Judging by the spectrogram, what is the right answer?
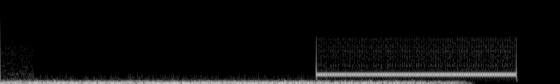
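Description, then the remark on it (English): A low, steady rumble runs for several seconds, then a phone alert sounds, a text message or call from a USGS duty seismologist on the on-call earthquake team: one sustained, mid-pitched electronic tone held for about two seconds before everything cuts off abruptly. “So whenever our phones go off, we either text messages or a phone call from one of the duty seismologists”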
